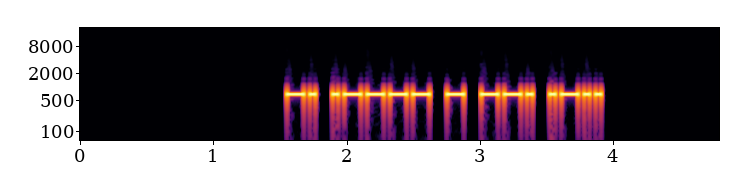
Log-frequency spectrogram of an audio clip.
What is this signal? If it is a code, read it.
Morse code, heard as a keyed tone, about 27 wpm, 700 Hz. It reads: N1TGL
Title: USA Call Signs - 5 Characters - Repeated 2x - 28wpm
